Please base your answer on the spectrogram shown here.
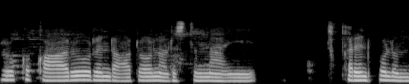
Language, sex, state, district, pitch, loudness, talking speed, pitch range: Telugu, female, Andhra Pradesh, Visakhapatnam, 185 Hz, -19 LUFS, 130 wpm, 175-200 Hz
